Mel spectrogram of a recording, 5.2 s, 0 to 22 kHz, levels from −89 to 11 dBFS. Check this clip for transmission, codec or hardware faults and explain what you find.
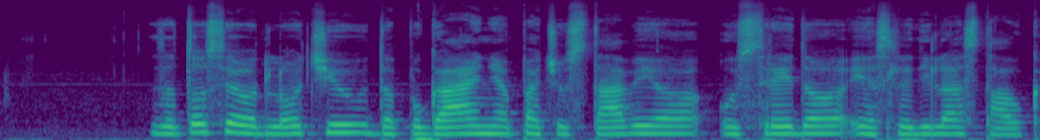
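Nothing in this speech recording points to trouble in the transmission, the encoding or the hardware, so there's no fault to report.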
